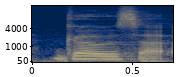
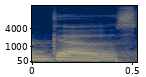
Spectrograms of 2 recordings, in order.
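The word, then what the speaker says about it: Gose: North American beer market, which is Goza or Goes, depending on how you are reading it or pronouncing it.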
